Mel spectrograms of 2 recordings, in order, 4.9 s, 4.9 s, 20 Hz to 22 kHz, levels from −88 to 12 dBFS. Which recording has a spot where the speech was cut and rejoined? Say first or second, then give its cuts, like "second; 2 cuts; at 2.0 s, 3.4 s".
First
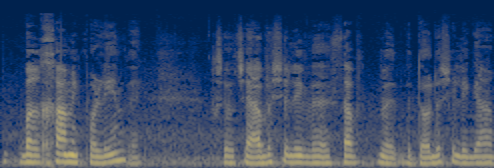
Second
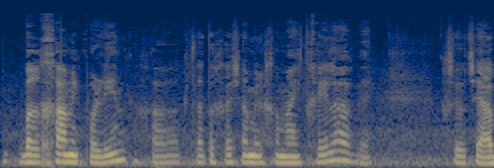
first; 1 cut; at 1.3 s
